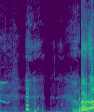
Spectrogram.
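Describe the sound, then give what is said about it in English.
A person imitates a dog barking: a brief yip early on, then a louder, strained bark-like growl toward the end, fairly loud. “I was like, he's like a bulldog. If he barks at me, I'm gonna get scared.”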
